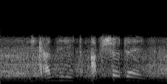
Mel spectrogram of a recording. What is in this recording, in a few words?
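German aircraft damaged mood low, speech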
